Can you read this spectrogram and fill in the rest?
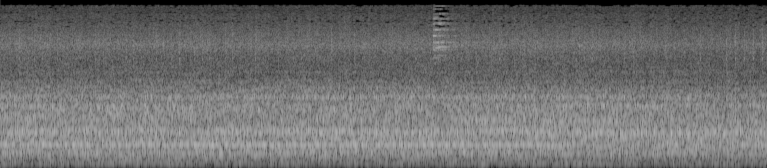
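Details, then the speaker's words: Electrolux washing machine after repairing the broken capacitor wire that had stopped it spinning: steady, even whirr with a faint constant hum, no knocking or scraping; spin cycle running normally. "então o pessoal aqui vocês viram que realmente a máquina estava com problema parou e não funciona mais não batia no centro gallina"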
